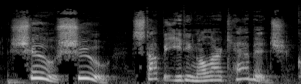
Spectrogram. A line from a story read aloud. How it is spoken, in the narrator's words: cried the maiden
